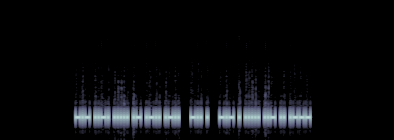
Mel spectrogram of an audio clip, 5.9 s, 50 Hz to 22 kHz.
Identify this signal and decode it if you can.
Morse code, heard as a keyed tone, about 50 wpm, 700 Hz. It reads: KF5ALL DE KE5UIJ
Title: USA Callsign DE Callsign 50wpm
